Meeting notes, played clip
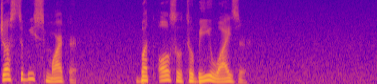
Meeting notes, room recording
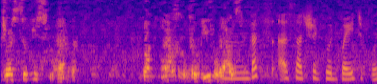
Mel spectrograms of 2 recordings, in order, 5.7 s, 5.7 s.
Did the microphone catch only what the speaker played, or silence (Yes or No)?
No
